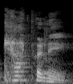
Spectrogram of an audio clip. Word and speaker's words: Kaepernick: Who the hell's Copernic? – About pronouncing it right. – Who is he? – The one that took the knee in Black Lives Matter. In the NFL player. – Oh, Kaepernick.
